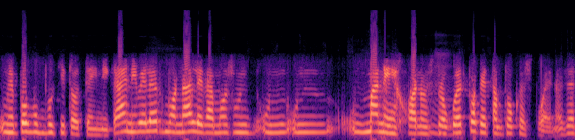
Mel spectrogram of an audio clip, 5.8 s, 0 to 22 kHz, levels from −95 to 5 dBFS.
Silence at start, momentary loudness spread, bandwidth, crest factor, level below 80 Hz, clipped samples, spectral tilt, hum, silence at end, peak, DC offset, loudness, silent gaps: 0 s; 10 LU; 9.8 kHz; 16 dB; -58 dBFS; under 0.1%; -6.5 dB/octave; none; 0 s; -2 dBFS; under 0.1%; -19 LUFS; none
